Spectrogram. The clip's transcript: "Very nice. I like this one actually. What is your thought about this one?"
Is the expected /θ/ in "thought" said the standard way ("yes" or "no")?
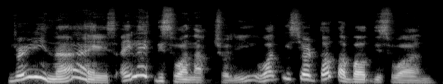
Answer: no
